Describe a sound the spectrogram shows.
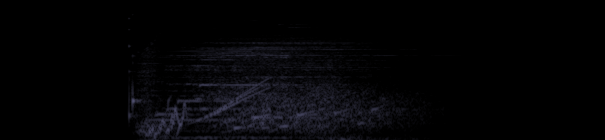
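A magical chime swells and fades during a teleport.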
